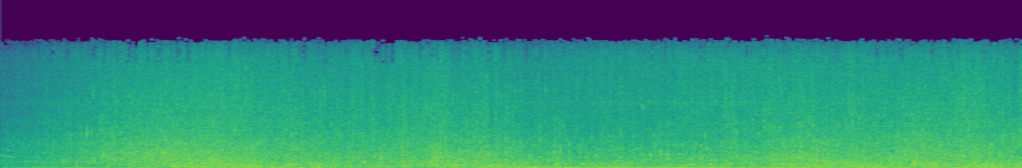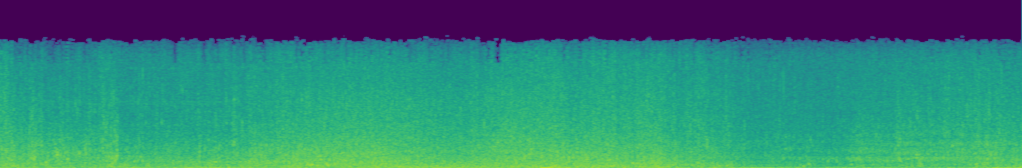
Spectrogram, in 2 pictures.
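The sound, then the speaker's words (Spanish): Sea waves break on a beach in Málaga in a loud, continuous, churning roar of surf and rushing water. The sound holds steady from start to finish with no voices. “Estamos en la playa y no nos podemos ir de aquí sin escuchar a fondo el mar.”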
